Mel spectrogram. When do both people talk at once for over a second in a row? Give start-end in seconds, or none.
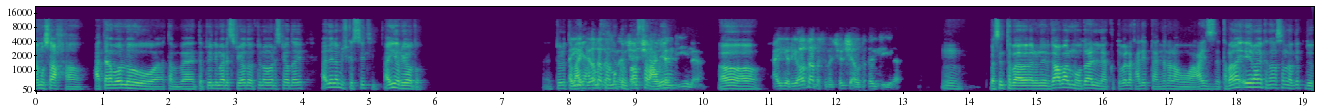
8.0-9.6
